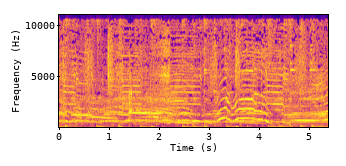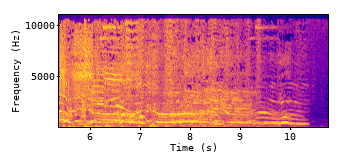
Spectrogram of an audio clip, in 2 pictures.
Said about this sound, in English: I like those like two really delayed woos at the end of that. Those are my favorite. The random clap. That's me. That's what makes it.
